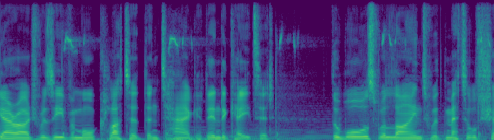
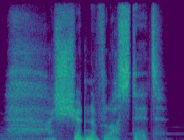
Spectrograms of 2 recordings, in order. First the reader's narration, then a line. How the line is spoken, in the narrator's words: he muttered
